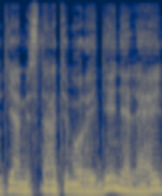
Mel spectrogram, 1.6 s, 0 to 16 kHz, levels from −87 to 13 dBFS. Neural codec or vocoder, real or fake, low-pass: none; real; 14.4 kHz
